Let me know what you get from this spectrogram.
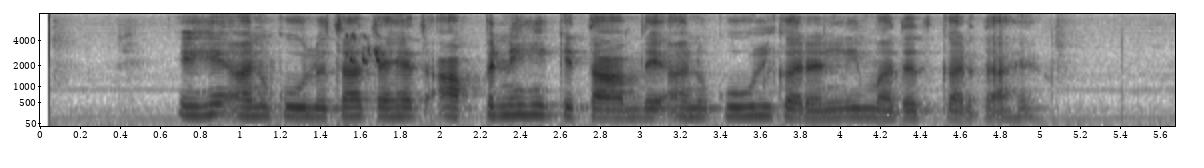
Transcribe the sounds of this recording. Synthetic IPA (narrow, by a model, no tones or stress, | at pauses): ɪɦənʊkuːlt̪aːt̪ɛɦət̪aːpneːɦiːkɪt̪aːb̚d̪eːʔənʊkuːlkəɾənliːməd̪əd̪kəɾd̪a̰ːɦɛː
